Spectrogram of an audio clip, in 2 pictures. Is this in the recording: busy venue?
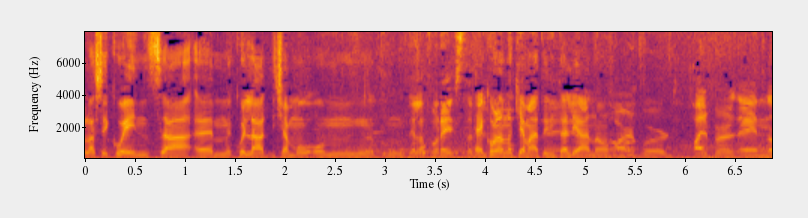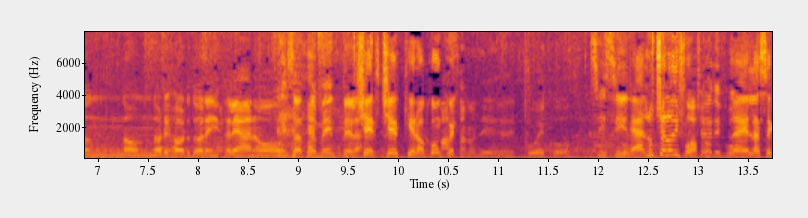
yes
